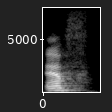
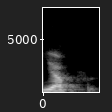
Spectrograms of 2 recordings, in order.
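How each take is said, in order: First: It starts directly with a plain 'e' vowel. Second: It starts with a 'y' glide before the vowel. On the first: The speaker calls it right. "बल्कि ए पढ़ा जाता है" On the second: The speaker calls it wrong. "या नहीं पढ़ा जाता"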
